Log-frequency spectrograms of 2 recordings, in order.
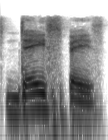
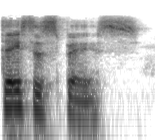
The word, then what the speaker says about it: Dacespace: Guys, just so you know, it's not pronounced Daces Space. It's a rookie mistake. It's Day Space, okay? – Thanks, PNG.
